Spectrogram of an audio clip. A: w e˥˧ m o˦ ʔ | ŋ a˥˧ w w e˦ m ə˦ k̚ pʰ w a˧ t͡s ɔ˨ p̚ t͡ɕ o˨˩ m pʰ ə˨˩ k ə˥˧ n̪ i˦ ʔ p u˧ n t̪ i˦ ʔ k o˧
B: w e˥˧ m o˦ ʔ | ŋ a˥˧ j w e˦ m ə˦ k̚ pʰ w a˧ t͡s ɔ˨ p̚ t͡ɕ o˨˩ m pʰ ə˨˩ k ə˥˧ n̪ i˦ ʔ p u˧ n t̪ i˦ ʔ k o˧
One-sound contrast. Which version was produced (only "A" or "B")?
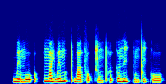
B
